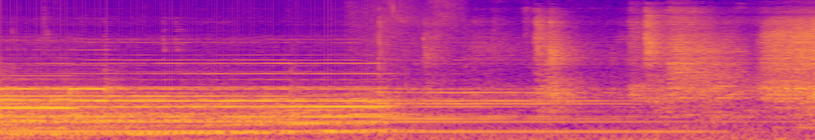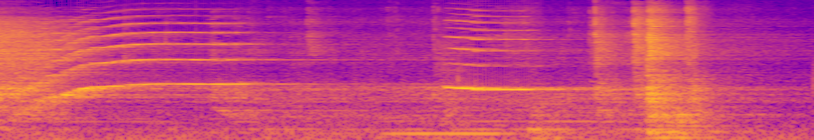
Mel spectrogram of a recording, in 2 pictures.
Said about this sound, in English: The door to the room closes on its own accord, plunging the animation into darkness.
